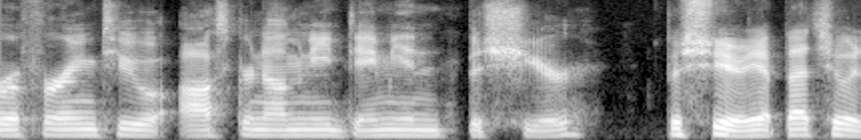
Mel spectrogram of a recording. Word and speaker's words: Bichir: Can I assume that you were referring to Oscar nominee Demian Bichir? Bichir, yep, that's who it is. Not yes. Bitcher?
